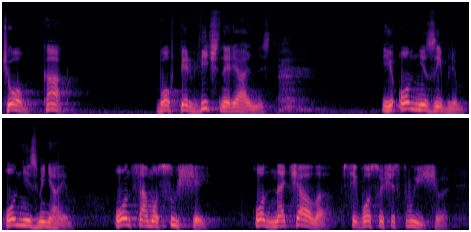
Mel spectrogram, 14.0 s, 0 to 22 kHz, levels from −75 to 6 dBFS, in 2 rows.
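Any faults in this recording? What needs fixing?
From 7.84 s to the end the sound turns dull and boxy, likely an input switched to a poorer device. A spectrogram shows everything above 3.8 kHz vanishing abruptly, with a faint new noise floor, while the waveform level stays steady. Lock the input device before recording.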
